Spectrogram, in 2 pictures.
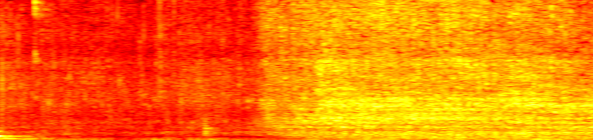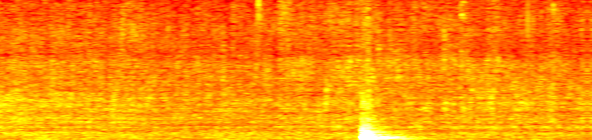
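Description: Masala stirred into ivy gourd curry in a pan sizzles steadily after a quieter start, a broad frying hiss with one brief scrape of the spoon near the end.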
